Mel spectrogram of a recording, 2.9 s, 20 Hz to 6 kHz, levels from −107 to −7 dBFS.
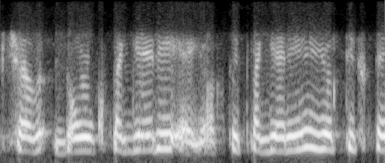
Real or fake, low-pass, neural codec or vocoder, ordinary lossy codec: real; 5.4 kHz; none; Opus, 32 kbps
